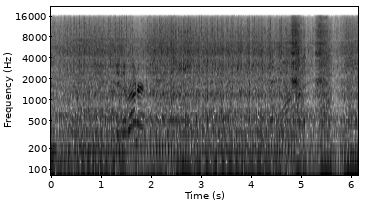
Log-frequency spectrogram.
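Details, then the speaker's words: 1958 Chevrolet Delray, first start in a couple of years, float bowl filled through the vent: catches and settles into a steady, even idle with a smooth low rumble and no misses or knocks; running well. "Chevs are just 100%, hey? Right. 58 Chev is really running well."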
